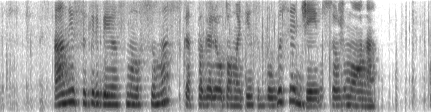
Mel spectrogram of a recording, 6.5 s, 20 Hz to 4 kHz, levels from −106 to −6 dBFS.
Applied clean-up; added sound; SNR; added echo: neural mask model RNNoise.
